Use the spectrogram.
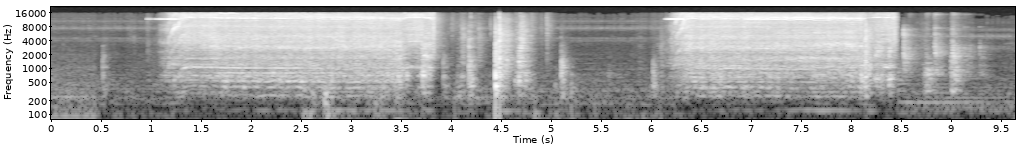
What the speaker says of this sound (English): mark where the holes for the bolts should be drilled and drill the holes out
